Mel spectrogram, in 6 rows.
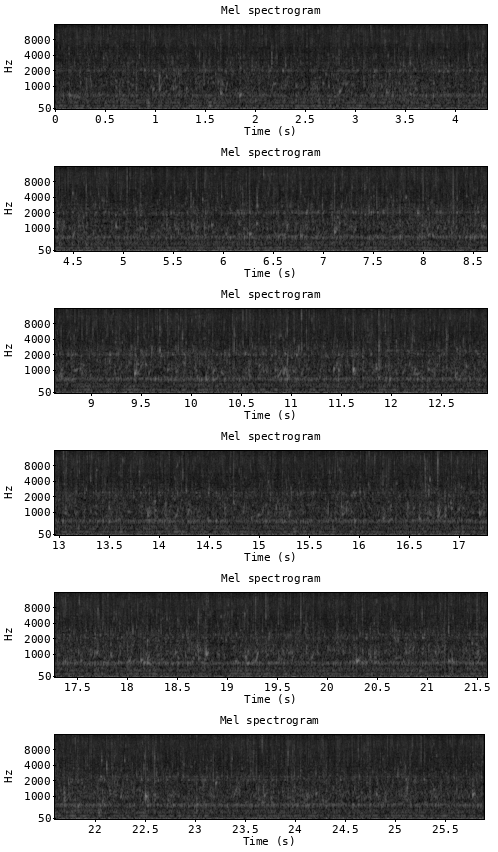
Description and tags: Next to a brook. Recorded with Tascam DR-05
babbling, Brook, creek, splash, stream, water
